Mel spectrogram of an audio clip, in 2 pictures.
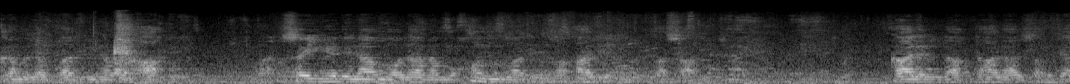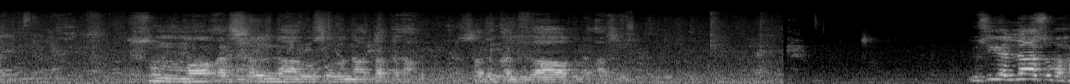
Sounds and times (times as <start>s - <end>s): Male speech, man speaking: 0.0s - 2.0s, 2.6s - 7.6s, 8.9s - 11.0s, 12.0s - 17.3s, 20.4s - 21.4s
Narration, monologue: 0.0s - 21.4s.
